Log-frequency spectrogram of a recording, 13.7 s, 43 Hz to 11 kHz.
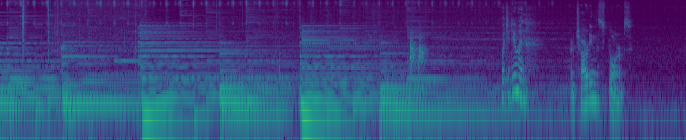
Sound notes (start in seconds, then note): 0.3 camera shutter clicks; 8.2 knocking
